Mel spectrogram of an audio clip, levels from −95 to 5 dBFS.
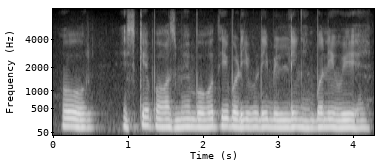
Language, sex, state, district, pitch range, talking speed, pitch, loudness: Hindi, male, Uttar Pradesh, Saharanpur, 125-135 Hz, 170 wpm, 130 Hz, -14 LUFS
